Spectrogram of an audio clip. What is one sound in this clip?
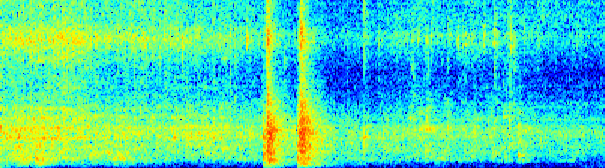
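A wooden spoon knocks against a pot.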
